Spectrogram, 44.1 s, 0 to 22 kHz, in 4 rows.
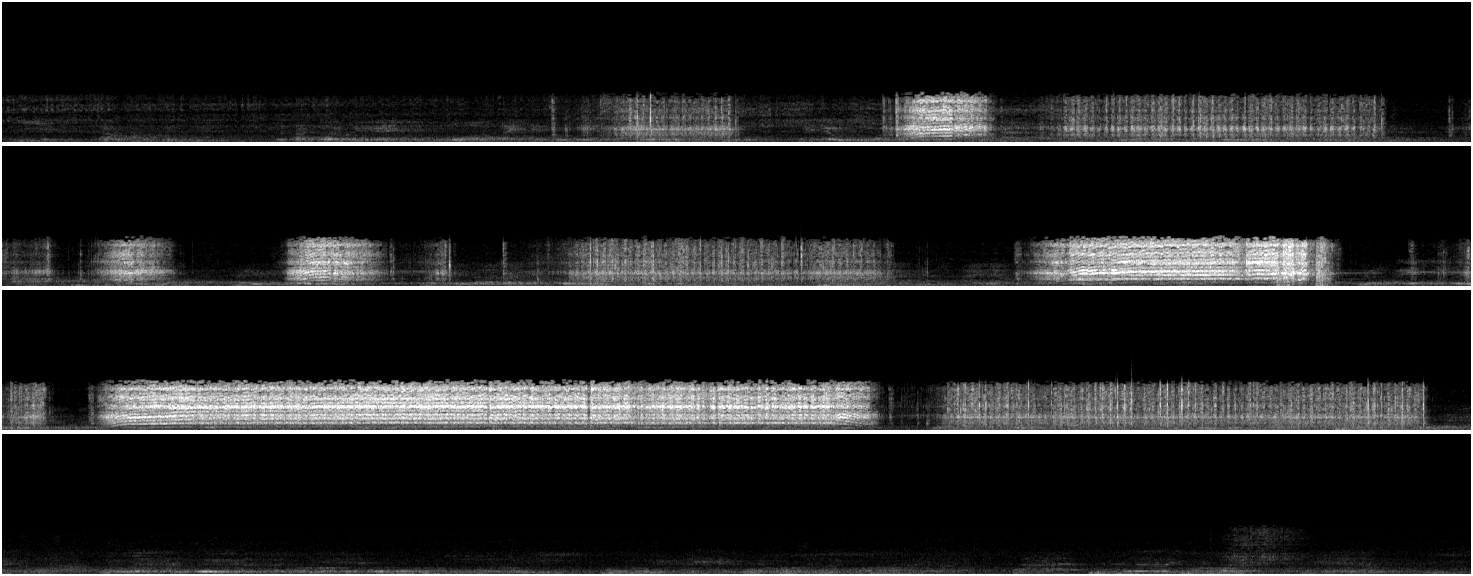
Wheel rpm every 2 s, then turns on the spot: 0, 0, 10, 40, 30, 10, 20, 10, 20, 90, 60, 90, 160, 160, 50, 30, 10, 0, 0, 0, 0, 0.
4-10 12-18 20-22 28-34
